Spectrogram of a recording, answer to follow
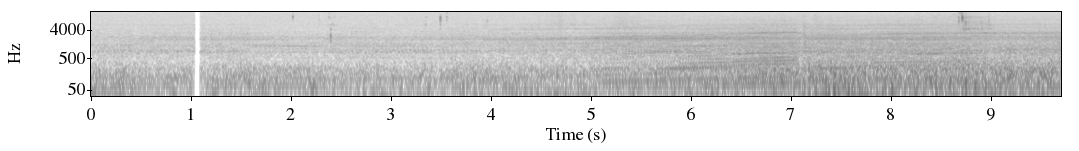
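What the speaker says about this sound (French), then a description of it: "on va sortir de la ville et on va pouvoir tester un peu le moteur," A CFMOTO 800 MT Touring motorcycle engine pulls steadily on an open road leaving town, its drone rising and thickening as it accelerates, with wind rush throughout and no talk.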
